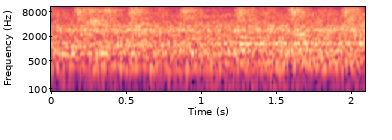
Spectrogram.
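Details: Fully rebuilt Bridgeport milling machine, variable speed head stepping between about 500 and 1000 RPM in high range with quill engaged: quiet smooth hum with soft steady whine, no knocking, rattling or grinding; normal spindle running.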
